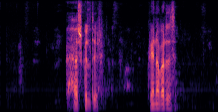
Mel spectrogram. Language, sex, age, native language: Icelandic, male, 20-29, Icelandic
